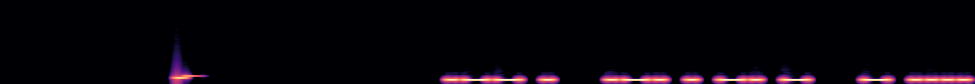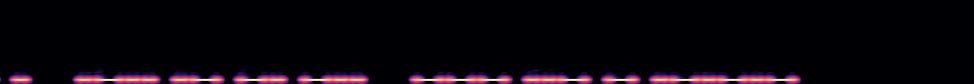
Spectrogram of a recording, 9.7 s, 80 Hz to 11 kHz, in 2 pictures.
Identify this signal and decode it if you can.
Morse code, heard as a keyed tone, about 30 wpm, 700 Hz. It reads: WE RENT THE LAND OUT.
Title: Sentences from Top 1000 Words - Review Part 5 - 30wpm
